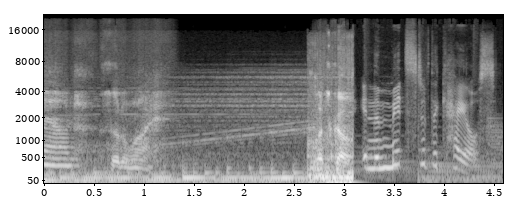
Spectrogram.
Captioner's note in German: Voiceover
